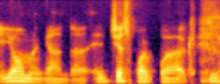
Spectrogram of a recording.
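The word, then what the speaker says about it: Jörmungandr: My father told me of, how the fuck do you pronounce his name again? Jormungandr. Jormungandr.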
